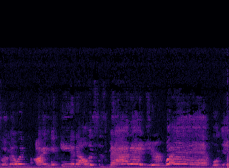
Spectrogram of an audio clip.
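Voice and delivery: high, whiny mocking impression; squeaky mock voice. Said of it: "Why does he sound like".

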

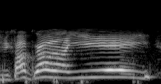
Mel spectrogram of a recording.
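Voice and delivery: high, loud happy yay; gleeful victory announcement; celebratory cheer. Real, not acted. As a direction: cheer the win, pitch lifting. Celebrating the catch.

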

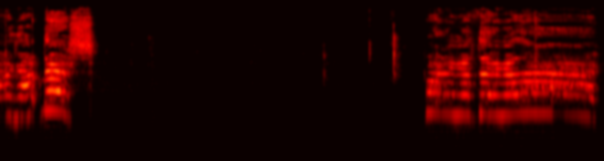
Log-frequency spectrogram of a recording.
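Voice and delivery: high-pitched fighting yells; high battle voice. Acted. Character fighting enemies, high and yelling. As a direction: shout at the enemy in the squeaky hero voice.

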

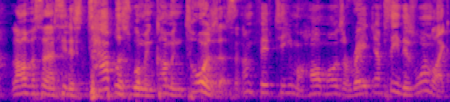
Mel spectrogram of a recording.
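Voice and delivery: normal talking voice

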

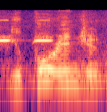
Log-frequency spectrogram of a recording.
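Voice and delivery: sympathizing. Acted. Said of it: "sympathized James".

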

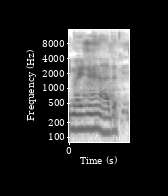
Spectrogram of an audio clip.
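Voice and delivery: usual speaking voice

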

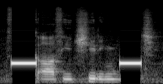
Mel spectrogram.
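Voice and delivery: loud retold insult; quoting angry girlfriend. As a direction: bark it like she did. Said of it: "quote, unquote".

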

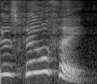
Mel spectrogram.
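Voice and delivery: high, mock-shocked exclamation; acted-out horror; scandalised verdict.

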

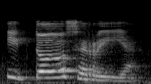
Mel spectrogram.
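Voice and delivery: usual speaking voice

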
